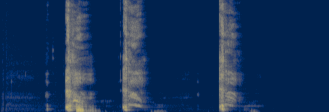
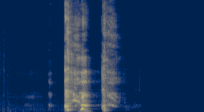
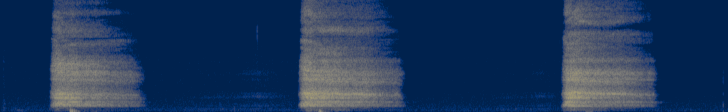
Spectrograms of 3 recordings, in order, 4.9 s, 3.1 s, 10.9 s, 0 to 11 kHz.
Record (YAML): three_cough_length: 4.9 s
three_cough_amplitude: 30326
three_cough_signal_mean_std_ratio: 0.28
cough_length: 3.1 s
cough_amplitude: 31750
cough_signal_mean_std_ratio: 0.27
exhalation_length: 10.9 s
exhalation_amplitude: 14266
exhalation_signal_mean_std_ratio: 0.45
survey_phase: beta (2021-08-13 to 2022-03-07)
age: 45-64
gender: Female
wearing_mask: 'No'
symptom_cough_any: true
symptom_shortness_of_breath: true
symptom_sore_throat: true
symptom_fatigue: true
symptom_headache: true
symptom_change_to_sense_of_smell_or_taste: true
symptom_other: true
symptom_onset: 5 days
smoker_status: Never smoked
respiratory_condition_asthma: false
respiratory_condition_other: false
recruitment_source: Test and Trace
submission_delay: 2 days
covid_test_result: Positive
covid_test_method: RT-qPCR
covid_ct_value: 22.3
covid_ct_gene: ORF1ab gene
covid_ct_mean: 22.7
covid_viral_load: 35000 copies/ml
covid_viral_load_category: Low viral load (10K-1M copies/ml)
